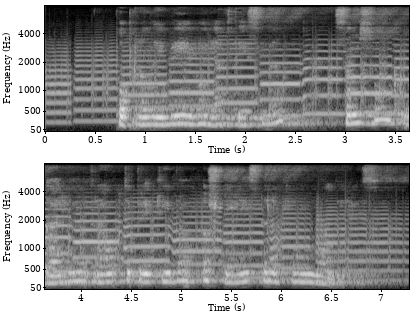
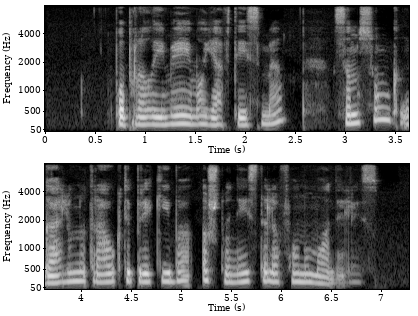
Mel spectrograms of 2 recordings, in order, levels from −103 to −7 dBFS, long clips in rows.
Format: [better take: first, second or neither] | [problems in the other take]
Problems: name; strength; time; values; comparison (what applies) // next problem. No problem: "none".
second | background sound (Trumpet); 6 dB below the speech // room echo; dies away in 1.6 s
